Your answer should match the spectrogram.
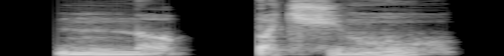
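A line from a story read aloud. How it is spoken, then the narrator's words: Confused mumble. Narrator (Russian): пробормотал растерянно Ургас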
